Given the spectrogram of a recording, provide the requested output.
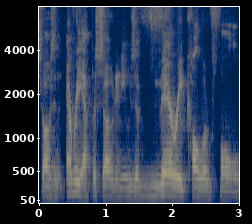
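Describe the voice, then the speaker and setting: On a very clean recording with a silent background, a man with a Midwestern American accent speaks at a moderate pace and medium pitch with fairly even intonation. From US Midwest, northern Illinois. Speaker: actor. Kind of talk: casual interview.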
